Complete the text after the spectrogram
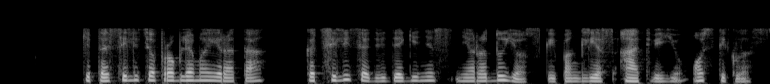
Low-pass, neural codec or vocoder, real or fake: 5.4 kHz; none; real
